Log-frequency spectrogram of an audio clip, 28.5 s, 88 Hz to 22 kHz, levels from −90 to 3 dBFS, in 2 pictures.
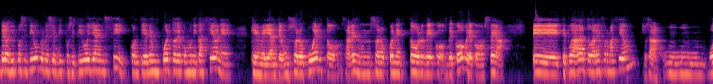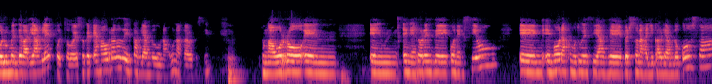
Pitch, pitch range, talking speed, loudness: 195 Hz, 180-220 Hz, 170 wpm, -17 LUFS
